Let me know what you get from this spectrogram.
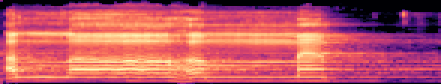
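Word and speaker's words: اللهم: উচ্চারণ ভুল না হয় যেখানে টান আছে এখানে টানবেন আল্লাহুম্মা সাল্লি আলা এভাবে পড়তে হবে কিন্তু আল্লাহুম্মা মাথায় টান নাই তো টানলেন কেন সাল্লি নাই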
